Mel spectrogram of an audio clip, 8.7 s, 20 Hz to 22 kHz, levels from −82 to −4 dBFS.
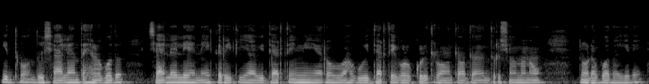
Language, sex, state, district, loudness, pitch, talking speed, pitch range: Kannada, male, Karnataka, Dakshina Kannada, -33 LUFS, 110 Hz, 105 wpm, 105-115 Hz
